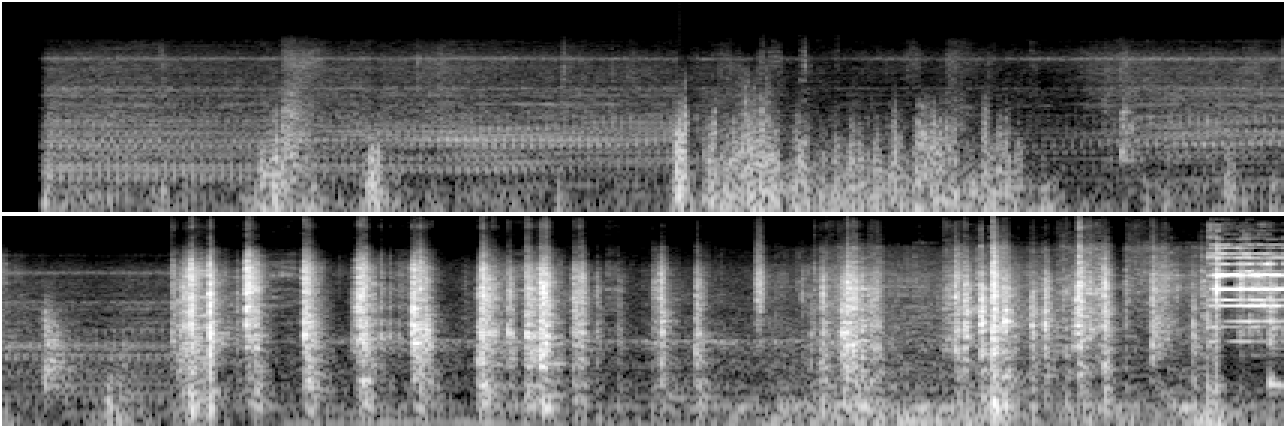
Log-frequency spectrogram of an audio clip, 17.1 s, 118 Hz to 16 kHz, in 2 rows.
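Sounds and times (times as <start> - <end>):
engine running steadily: 0.3 - 17.0
irregular knocks and clatter: 9.7 - 16.7.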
